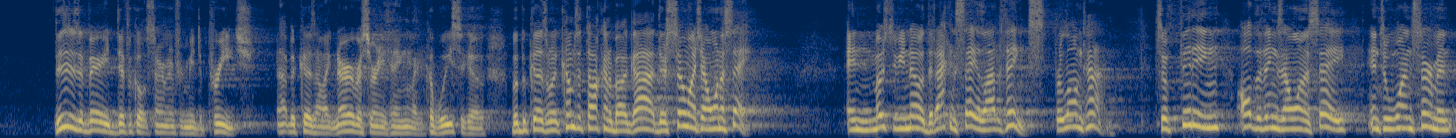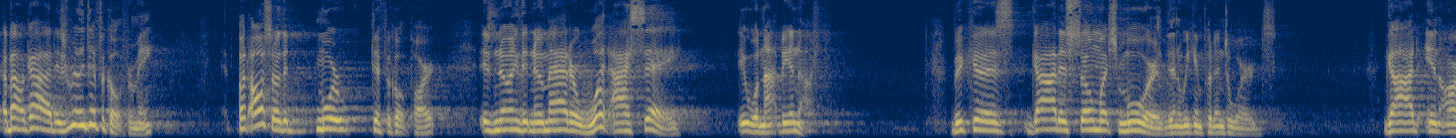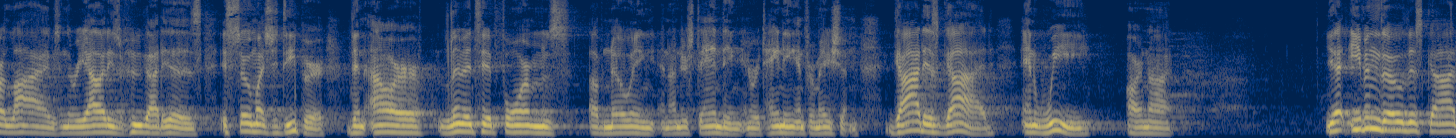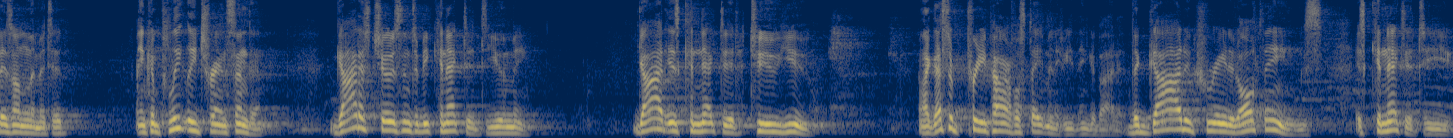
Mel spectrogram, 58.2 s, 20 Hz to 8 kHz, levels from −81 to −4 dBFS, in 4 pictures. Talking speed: 190 wpm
